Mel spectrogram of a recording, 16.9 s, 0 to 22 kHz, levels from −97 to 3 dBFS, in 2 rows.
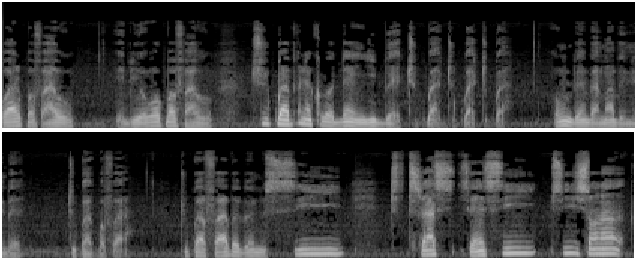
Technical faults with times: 0.00-16.87 AAC compression

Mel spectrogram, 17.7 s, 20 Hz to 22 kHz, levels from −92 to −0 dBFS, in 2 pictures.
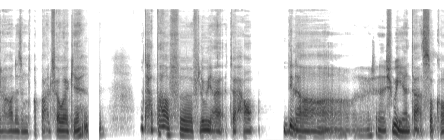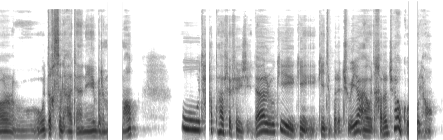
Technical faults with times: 1.77-1.99 Bluetooth stall
11.04-11.34 Bluetooth stall
13.00-13.07 Bluetooth stall
17.05-17.23 Bluetooth stall

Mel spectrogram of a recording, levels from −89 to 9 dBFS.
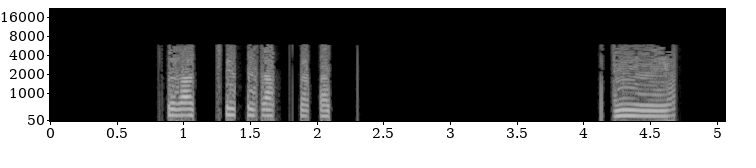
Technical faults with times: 0.00-5.06 low bit depth without dither
0.00-5.06 MP3 compression
1.28-1.48 pre-echo
1.86-2.03 pre-echo
4.10-4.22 pre-echo

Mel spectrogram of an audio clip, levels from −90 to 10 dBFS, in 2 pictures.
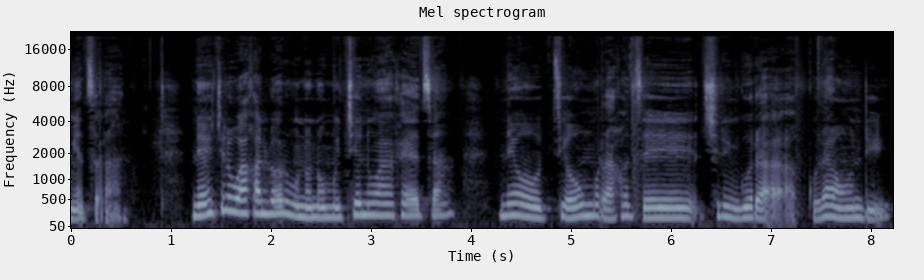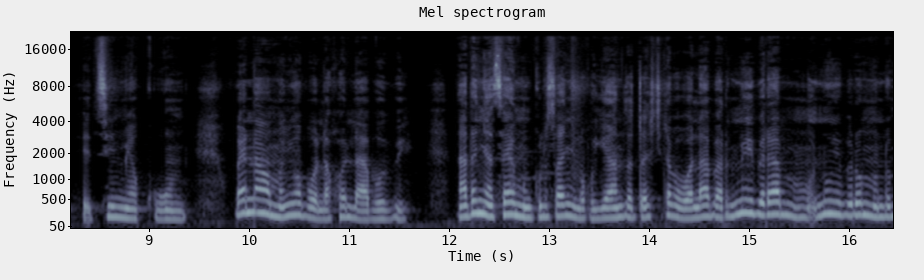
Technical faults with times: none

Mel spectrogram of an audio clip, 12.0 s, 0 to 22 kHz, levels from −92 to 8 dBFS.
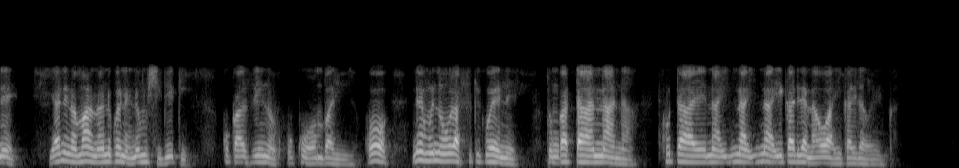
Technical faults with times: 0.00-11.99 Opus compression

